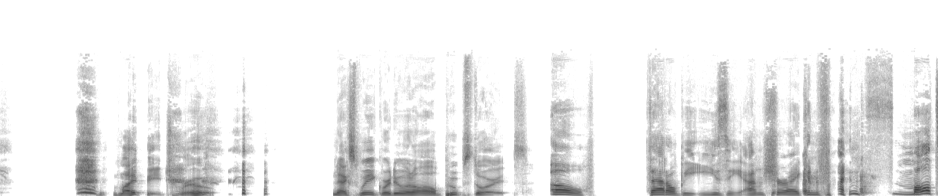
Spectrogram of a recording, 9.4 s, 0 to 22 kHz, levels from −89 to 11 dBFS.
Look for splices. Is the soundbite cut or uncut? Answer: uncut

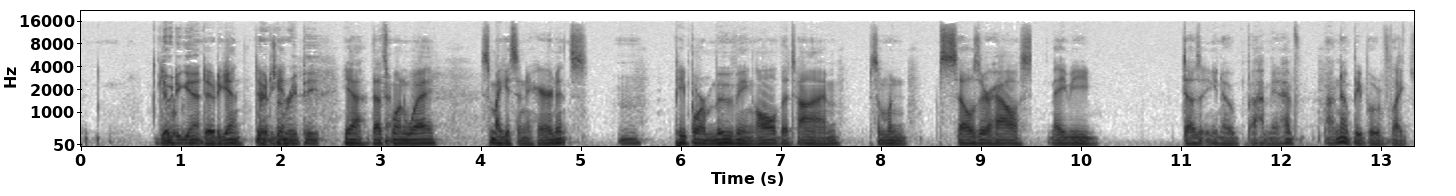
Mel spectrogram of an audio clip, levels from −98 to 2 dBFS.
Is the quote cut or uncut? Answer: cut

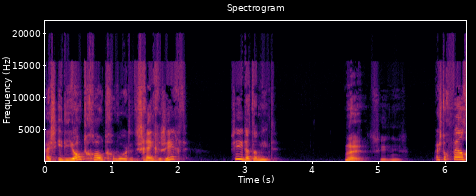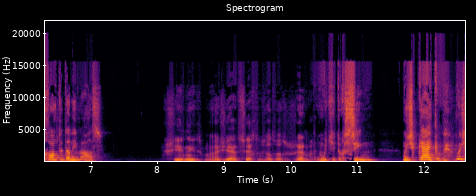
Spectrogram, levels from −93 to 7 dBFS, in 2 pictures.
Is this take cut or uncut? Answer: uncut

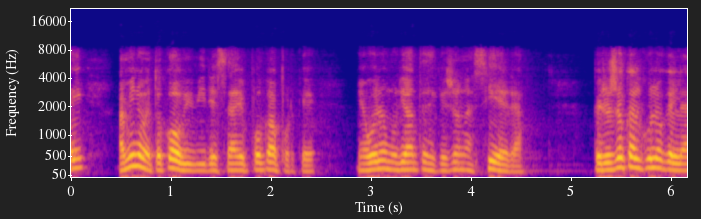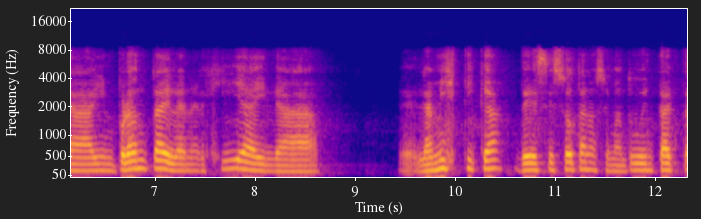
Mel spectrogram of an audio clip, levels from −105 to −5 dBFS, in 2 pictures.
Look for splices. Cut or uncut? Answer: uncut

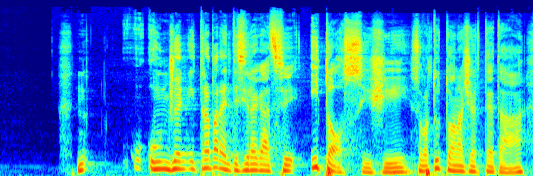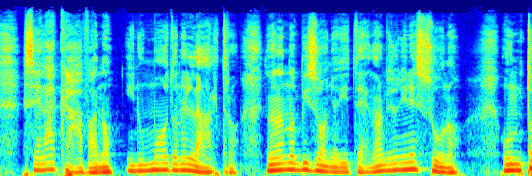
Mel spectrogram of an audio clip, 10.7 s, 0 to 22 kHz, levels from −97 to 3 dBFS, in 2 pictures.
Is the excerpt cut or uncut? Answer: uncut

